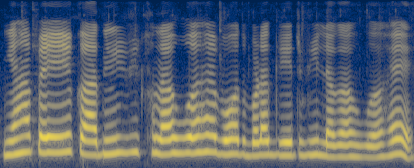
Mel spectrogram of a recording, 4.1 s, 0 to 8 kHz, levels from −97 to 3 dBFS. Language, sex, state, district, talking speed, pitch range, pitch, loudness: Hindi, male, Madhya Pradesh, Katni, 215 wpm, 235-280 Hz, 255 Hz, -14 LUFS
